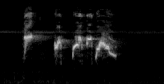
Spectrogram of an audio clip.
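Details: Single lively phrase from a red-whiskered bulbul used to excite decoy birds: a sharp opening note followed by four rapid, looping whistled syllables ending in a downward slur.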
